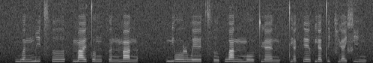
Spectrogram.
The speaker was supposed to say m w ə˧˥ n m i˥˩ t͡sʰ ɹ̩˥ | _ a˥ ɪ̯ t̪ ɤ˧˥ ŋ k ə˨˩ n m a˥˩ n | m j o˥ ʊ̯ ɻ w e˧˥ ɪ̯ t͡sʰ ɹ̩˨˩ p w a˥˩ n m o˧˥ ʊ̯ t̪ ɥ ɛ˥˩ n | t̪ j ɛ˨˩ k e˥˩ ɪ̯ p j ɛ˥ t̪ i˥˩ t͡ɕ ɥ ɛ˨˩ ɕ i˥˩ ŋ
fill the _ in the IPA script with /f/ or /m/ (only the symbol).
m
